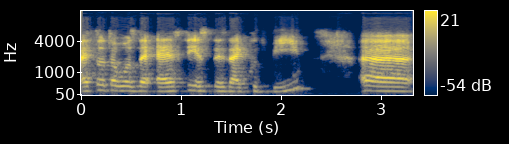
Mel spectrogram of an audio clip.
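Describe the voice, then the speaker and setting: A woman speaks with an Italian accent in a bright, sharp tone. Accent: Italian accent, noticeable. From Italy. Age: 30s. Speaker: makeup artist and network marketer. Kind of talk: group call presentation and testimony. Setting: recorded group call.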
